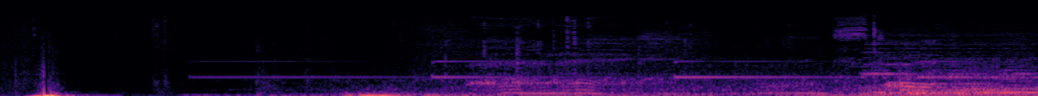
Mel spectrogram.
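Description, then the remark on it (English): A car door thumps shut, a steady electronic chime tone sounds, then the car radio turns on inside the cabin, playing muffled voices or music at moderate volume under engine hum, in a snow-cleared parking lot on a windy, snowy day. “Whoa, the radio turned on.”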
